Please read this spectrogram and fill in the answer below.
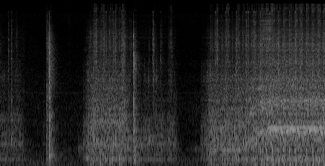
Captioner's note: sewing machine roars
